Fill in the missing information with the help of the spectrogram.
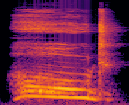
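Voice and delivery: high, loud cry of hold; guard cries out to stop the sword fight. Acted. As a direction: bark the order loud and high. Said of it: "cried the Tower".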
